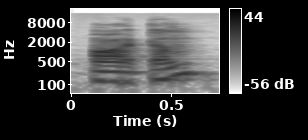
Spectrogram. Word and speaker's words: autumn: Second, ऑटम, यहाँ N silent letter आएगा.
